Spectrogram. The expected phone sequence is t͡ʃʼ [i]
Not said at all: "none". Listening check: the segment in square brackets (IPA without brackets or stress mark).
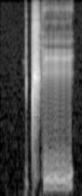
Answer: ḭ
